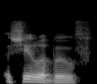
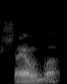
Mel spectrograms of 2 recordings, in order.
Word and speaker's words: Shia LaBeouf: ones with Sheila LaBeouf and Shia LaBeouf. Charlotte. Is that how you say it? Yeah, Shia LaBeouf.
